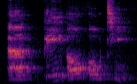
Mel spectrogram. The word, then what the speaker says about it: Poot: So how do you spell that? P-O-O-T.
